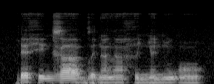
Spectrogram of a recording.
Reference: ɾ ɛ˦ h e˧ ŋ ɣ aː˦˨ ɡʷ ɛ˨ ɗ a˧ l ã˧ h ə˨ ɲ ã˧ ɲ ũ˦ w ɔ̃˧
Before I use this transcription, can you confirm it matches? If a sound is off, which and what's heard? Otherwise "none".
a˧ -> ã˧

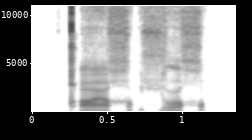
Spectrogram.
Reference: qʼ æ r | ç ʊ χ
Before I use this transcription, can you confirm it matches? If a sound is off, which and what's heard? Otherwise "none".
r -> χ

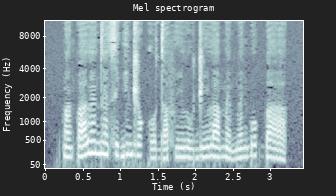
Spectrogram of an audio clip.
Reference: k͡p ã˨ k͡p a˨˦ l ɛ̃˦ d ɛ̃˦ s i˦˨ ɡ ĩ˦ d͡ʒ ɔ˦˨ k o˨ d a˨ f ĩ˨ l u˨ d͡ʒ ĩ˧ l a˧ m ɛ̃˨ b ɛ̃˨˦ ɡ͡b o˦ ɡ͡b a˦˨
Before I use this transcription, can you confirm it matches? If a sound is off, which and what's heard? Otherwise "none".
i˦˨ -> i˧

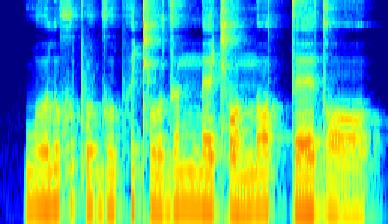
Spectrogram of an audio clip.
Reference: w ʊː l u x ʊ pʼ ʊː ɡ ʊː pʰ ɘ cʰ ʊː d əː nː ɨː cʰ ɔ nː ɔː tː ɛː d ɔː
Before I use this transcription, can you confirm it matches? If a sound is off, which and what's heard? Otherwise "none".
ɨː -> ɛː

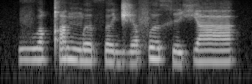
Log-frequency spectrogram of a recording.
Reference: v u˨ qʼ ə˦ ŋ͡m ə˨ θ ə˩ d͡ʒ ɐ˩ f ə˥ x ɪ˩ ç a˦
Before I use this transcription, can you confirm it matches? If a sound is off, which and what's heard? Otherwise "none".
none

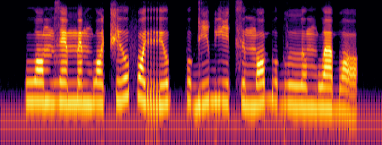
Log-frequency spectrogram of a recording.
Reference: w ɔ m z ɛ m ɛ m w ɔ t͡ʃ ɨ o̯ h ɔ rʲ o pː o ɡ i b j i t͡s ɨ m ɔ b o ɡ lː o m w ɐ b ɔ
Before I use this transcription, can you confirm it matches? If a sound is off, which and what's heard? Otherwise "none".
h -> f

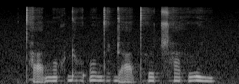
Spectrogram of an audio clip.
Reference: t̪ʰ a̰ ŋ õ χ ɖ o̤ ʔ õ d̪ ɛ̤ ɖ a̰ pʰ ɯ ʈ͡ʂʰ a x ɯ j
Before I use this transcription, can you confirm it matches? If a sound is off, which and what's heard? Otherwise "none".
pʰ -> t̪ʰ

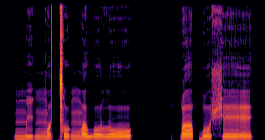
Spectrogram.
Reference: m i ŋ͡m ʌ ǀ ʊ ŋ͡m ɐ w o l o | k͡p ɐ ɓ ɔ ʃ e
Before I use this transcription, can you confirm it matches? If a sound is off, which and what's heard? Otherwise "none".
ɔ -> o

